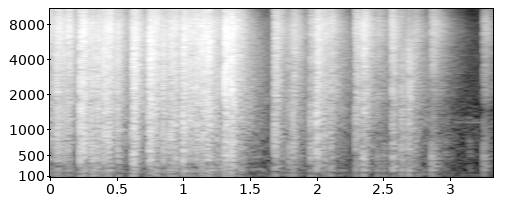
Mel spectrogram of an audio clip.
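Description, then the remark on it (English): A rapid string of firecrackers pops and crackles in quick succession, sharp bursts tumbling over one another before thinning out into a few scattered bangs at the end. “There's some fireworks going off.”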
